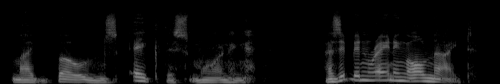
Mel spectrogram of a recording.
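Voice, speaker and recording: A man puts on a character voice at a medium pitch. He delivers it at a fairly slow pace. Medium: read story. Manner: gruff, snappish.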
